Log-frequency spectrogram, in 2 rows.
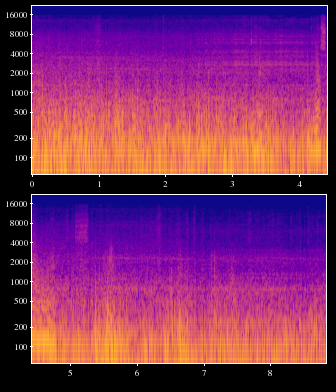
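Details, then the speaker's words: Yamaha MT-15: buzzy metallic "kirkir" rattle over a hard-pulling engine, starting only once revs reach about 5,000 rpm and getting worse over time; source unknown, service centre still investigating. "तो देखा आप लोगों ने वो sound जो आप लोगों को सुनाई दे रहा है व किरकिर करके जो साउंड उसमें बन रहा है वो तभी बन रहा है जब आरपीएम फाइ पर टच हो रहा है"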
